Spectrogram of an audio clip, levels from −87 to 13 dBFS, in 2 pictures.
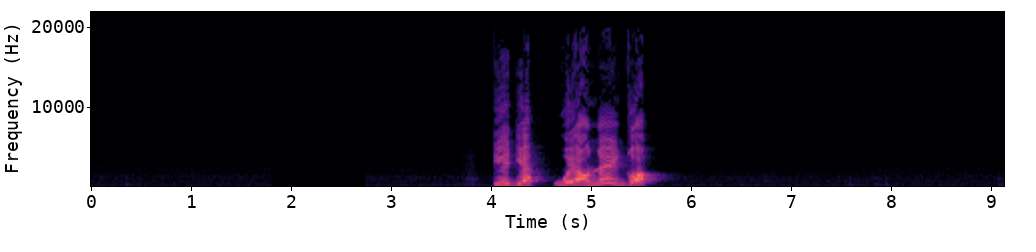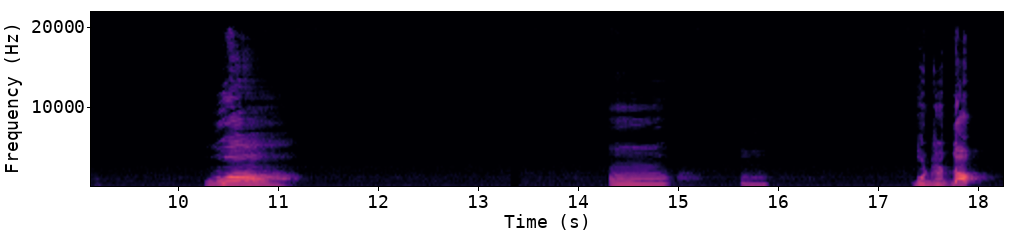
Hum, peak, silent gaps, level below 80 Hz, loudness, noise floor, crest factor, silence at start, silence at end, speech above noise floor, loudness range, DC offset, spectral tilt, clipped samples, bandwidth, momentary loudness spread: none; -8 dBFS; none; -86 dBFS; -27 LUFS; -77 dBFS; 26 dB; 4.05 s; 0.3 s; 49 dB; 20 LU; under 0.1%; 0 dB/octave; under 0.1%; over 20 kHz; 20 LU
